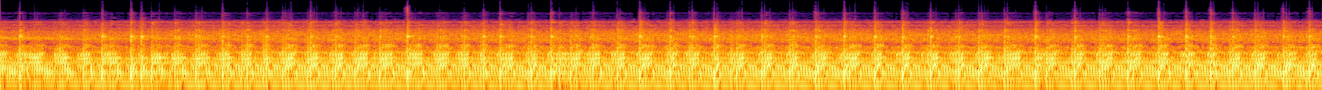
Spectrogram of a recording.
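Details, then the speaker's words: Restored Greeves two-stroke motorcycle at first start-up after project rebuild: crisp steady beat, even pace, no knocks or rattles; sounds all right, though owner thinks calibration may be off and feels slightly underpowered, maybe gearing. "Well, that sounded all right. Uh, yeah, calibration might be a little bit off."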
